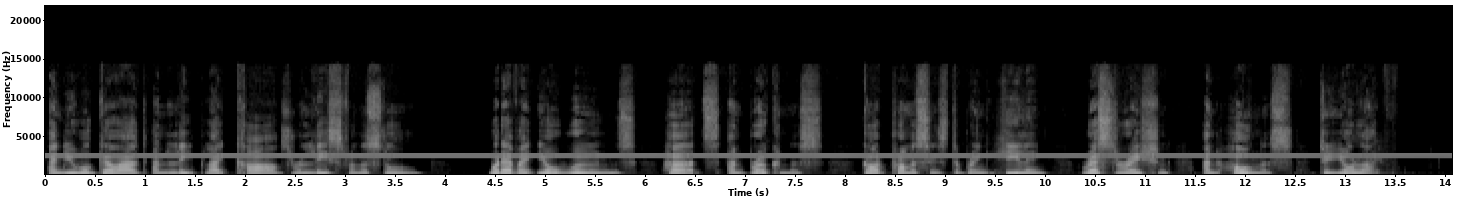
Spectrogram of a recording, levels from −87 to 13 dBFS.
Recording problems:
high-pitched whine; noticeable; throughout; 2.5 kHz, 10 dB below the speech

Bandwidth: 14.5 kHz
